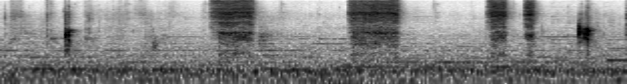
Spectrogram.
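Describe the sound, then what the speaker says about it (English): Hairspray hissing onto hair in short spurts: three or four broadband bursts of a second or so each, close by, over a quiet room murmur with no speech. "So I'm going to hairspray that so it doesn't fall out"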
